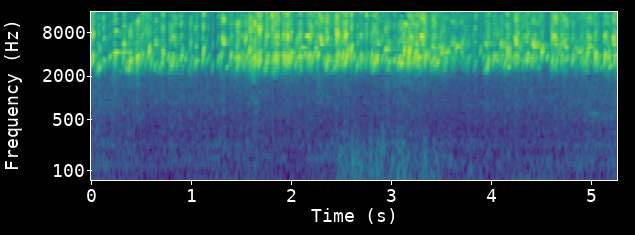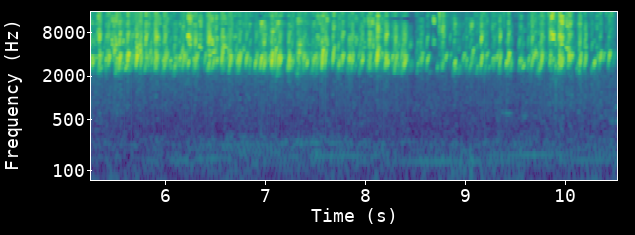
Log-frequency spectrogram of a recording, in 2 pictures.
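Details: Many European goldfinches twittering together, a stimulation track of mating calls to make males sing nonstop; an unbroken, dense wall of high, liquid chirps and buzzes lasting over ten seconds.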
